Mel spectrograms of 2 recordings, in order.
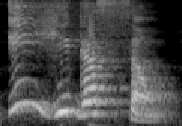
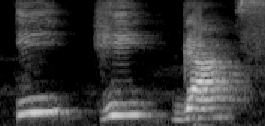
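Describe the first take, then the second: First: Said in the usual way. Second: "Irrigação" slowly split into four separate syllables. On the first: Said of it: "Estão vendo?". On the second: Shown as a demonstration. Teacher revealing the word as it appears, syllable by syllable. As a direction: sound out "Irrigação" with a pause after each syllable. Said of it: "Olhem lá a palavra aparecendo".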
